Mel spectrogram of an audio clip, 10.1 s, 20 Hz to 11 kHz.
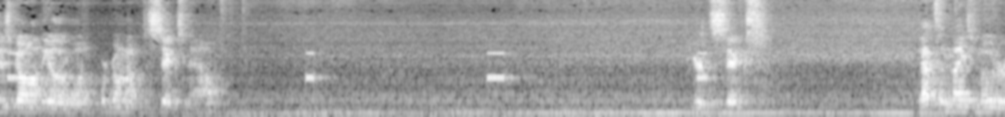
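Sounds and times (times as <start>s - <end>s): elevator ride hum: 0.0s - 10.0s
short electronic beeps: 3.0s - 3.4s, 4.8s - 5.2s.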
